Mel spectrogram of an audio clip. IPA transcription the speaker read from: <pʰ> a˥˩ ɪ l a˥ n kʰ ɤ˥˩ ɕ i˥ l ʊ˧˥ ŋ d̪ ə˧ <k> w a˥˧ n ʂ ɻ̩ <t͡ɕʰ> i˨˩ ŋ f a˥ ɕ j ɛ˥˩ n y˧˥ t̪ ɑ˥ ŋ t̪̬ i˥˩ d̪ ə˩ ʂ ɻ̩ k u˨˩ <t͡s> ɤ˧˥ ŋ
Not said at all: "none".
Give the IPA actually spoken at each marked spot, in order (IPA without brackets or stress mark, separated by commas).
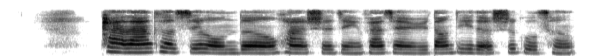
pʰ, x, t͡ɕ, t͡sʰ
